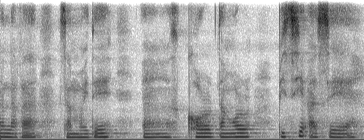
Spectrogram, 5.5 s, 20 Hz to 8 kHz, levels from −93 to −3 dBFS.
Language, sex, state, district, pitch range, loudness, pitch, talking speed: Nagamese, female, Nagaland, Dimapur, 190-210 Hz, -20 LUFS, 205 Hz, 75 wpm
